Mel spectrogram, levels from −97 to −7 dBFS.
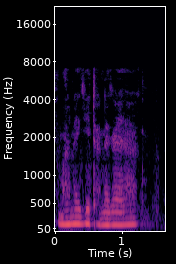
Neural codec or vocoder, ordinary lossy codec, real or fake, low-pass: none; none; real; 7.2 kHz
